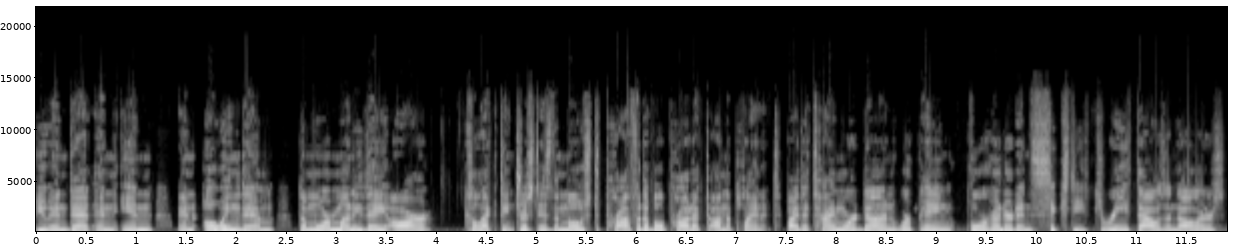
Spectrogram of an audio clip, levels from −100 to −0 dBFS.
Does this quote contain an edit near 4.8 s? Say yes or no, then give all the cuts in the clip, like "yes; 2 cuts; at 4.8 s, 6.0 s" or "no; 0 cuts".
yes; 2 cuts; at 4.8 s, 7.3 s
